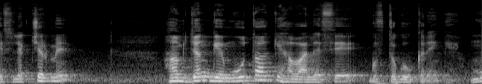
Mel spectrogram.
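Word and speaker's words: مؤتہ: Lecture میں ہم جنگ موتا کے حوالے سے گفتگو کریں گے۔ موتا کو عام طور پر لوگ جنگ موتا پڑھتے ہیں، جبکہ محققین نے اس کا صحیح تلفظ موتا بیان کیا ہے۔ اس لیکچر میں ہم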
